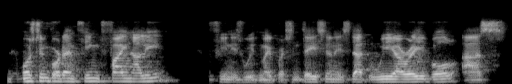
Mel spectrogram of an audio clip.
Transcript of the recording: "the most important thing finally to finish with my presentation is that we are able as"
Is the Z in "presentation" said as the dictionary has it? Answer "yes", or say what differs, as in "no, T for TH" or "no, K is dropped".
no, S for Z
